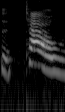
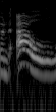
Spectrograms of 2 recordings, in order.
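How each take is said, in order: First: The T sound in the middle is pronounced. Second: The T sound in the middle is dropped.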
